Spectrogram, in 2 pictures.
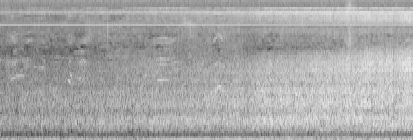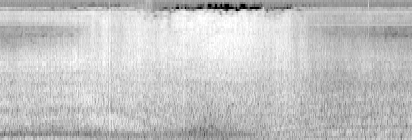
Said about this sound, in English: So Air France and British Airways were required to, when they break the sound barrier, to do it over the ocean. And I thought, would you like to hear the sound, the sonic boom? You would, wouldn't you? Okay, we're going to try and play it for you.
